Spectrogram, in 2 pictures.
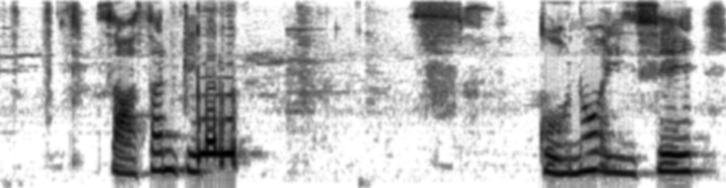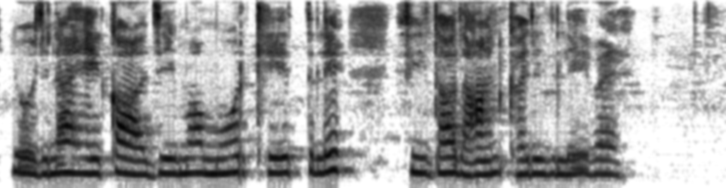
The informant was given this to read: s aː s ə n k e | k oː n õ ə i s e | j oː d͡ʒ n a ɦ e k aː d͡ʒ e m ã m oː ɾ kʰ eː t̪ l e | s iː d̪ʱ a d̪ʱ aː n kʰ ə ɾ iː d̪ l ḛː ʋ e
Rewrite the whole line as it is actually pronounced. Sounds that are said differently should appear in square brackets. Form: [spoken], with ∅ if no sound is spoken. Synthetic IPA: s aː s ə n k e | k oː n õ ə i s e | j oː d͡ʒ n a ɦ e k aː d͡ʒ e m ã m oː ɾ kʰ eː t̪ l e | s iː d̪ʱ a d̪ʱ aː n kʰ ə ɾ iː d̪ l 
